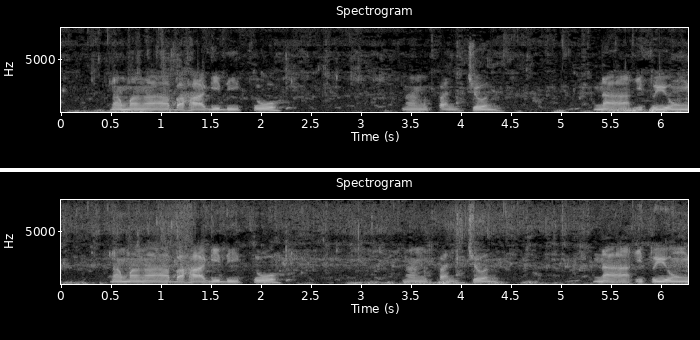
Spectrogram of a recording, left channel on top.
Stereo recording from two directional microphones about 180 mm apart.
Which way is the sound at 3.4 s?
10° left (ahead or behind).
